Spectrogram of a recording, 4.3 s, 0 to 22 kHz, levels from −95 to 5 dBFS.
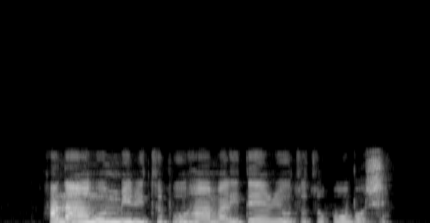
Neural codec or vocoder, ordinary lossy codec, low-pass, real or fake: none; none; 7.2 kHz; real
